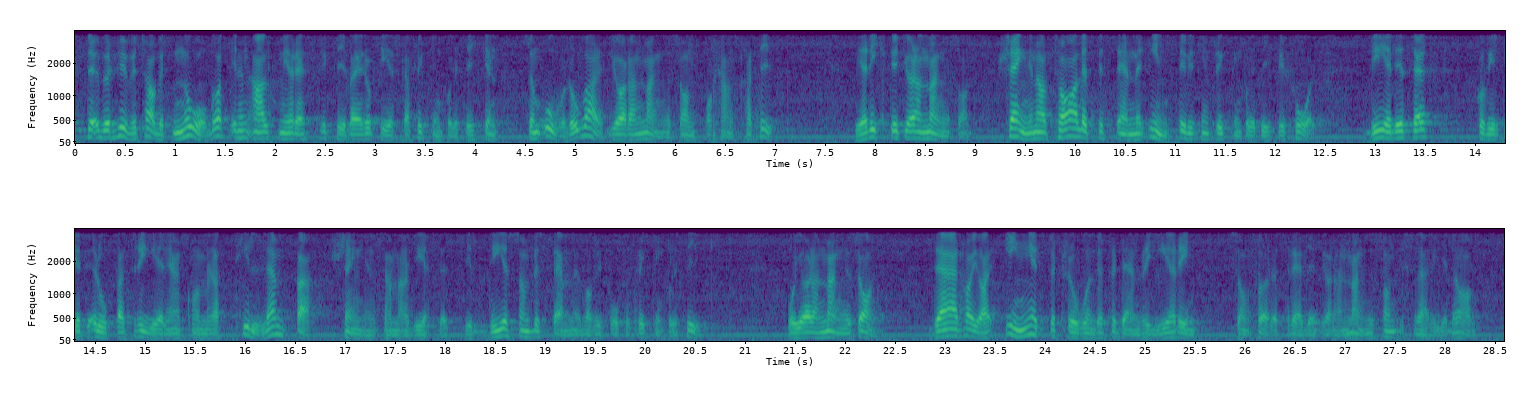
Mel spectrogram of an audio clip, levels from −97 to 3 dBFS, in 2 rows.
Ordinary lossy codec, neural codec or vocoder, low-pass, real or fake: none; codec, 24 kHz, 6 kbps, HILCodec; 3.6 kHz; fake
